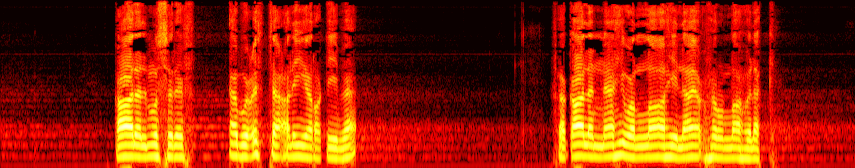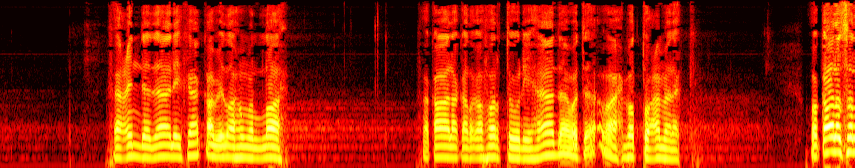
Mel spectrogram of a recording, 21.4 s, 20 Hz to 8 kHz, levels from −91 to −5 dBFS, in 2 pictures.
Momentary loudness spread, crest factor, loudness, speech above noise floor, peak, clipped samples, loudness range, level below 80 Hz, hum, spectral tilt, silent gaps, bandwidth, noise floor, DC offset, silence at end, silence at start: 9 LU; 16 dB; -19 LUFS; 43 dB; -4 dBFS; under 0.1%; 7 LU; -54 dBFS; none; -6 dB/octave; none; 8 kHz; -61 dBFS; under 0.1%; 0 s; 1.45 s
